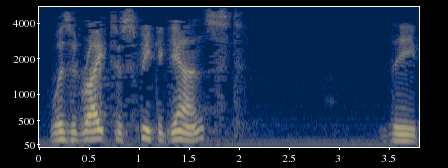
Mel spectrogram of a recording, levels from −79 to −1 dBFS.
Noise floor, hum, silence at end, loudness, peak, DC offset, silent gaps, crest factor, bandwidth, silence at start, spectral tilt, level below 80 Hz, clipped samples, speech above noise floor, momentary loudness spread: -56 dBFS; 60 Hz at -55 dBFS; 0 s; -28 LUFS; -10 dBFS; under 0.1%; none; 20 dB; 5.4 kHz; 0.1 s; -7.5 dB/octave; -58 dBFS; under 0.1%; 28 dB; 14 LU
